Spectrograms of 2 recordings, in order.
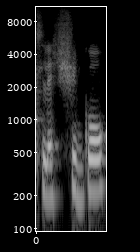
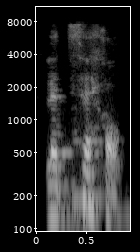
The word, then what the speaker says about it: Letseho: of group payments at Leshigo Holdings Limited. Razel, I hope I've finally been able to pronounce that, Leshigo or Lehigo? Oh, Letseho.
